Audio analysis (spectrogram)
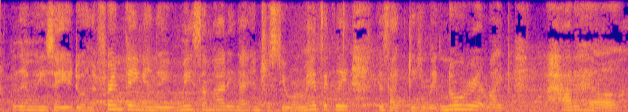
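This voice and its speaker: A woman is speaking over noticeable background noise. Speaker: vlogger. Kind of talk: casual vlog chat. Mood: reflective, emotionally candid. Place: hall. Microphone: phone near.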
